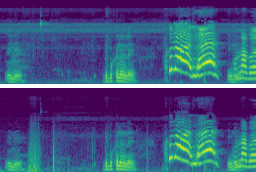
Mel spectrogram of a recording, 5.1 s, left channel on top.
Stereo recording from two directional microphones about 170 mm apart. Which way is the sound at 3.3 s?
40° right (ahead or behind).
